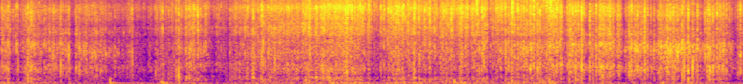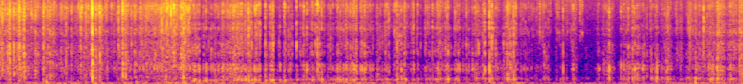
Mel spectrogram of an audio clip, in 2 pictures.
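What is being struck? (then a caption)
Foam microphone windscreen. A grey foam microphone windscreen, held in the hand, is scrubbed with the bristles of a wooden body brush. The result is a steady, dense scratchy rustle with crackling texture and a low rumbling body. It runs without break for the whole clip.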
